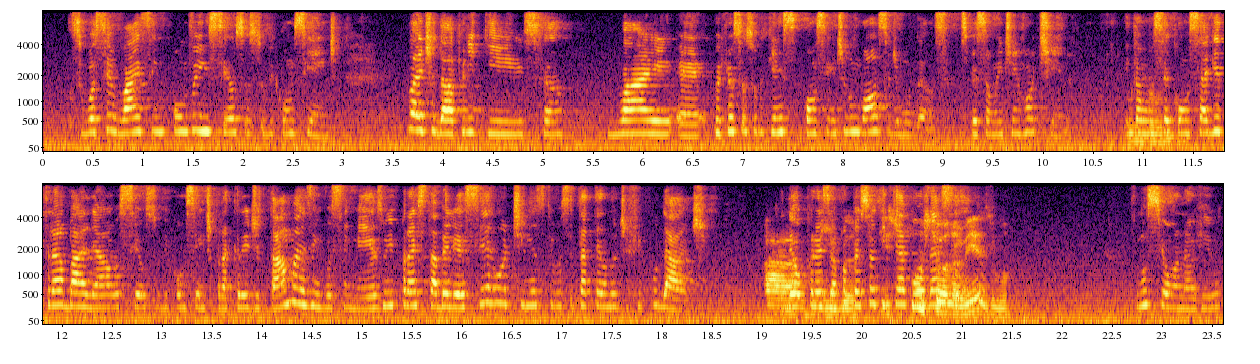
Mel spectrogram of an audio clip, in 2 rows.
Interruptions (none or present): present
